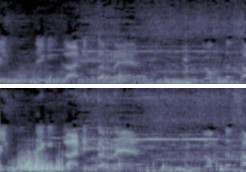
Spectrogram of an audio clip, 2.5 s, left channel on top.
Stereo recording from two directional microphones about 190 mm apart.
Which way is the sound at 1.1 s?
15° right (ahead or behind).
